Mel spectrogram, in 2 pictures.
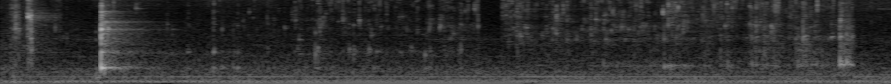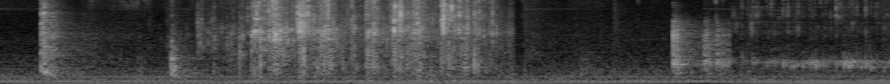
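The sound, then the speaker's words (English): Ice clinks and glassware knocks sharply as a highball drink is mixed, then liquid pours steadily for about a second and a half, followed by a few more clinks, with no talking. “This is called a highball.”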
